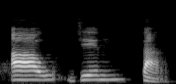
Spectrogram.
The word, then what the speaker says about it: ahuyentar: existe Entonces cómo pronunciamos ahuyentar Au se escucha no solo pronunciación entonces la H no ha interferido para la formación de diptongos ahí hay diptongo Lo mismo sucede con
